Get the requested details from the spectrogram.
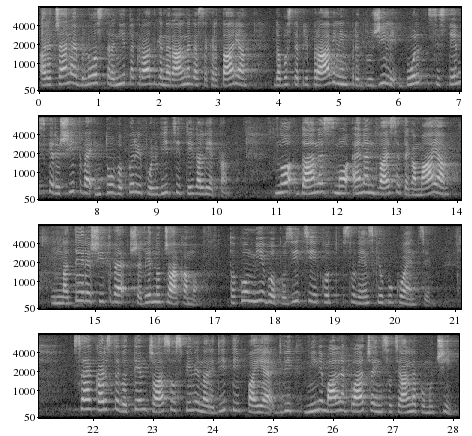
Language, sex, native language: Slovenian, female, Slovenian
